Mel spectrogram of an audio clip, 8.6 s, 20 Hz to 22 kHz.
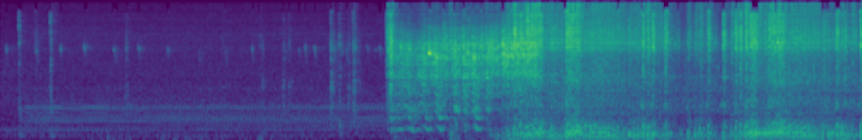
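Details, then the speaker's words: Big block Chevy 454 in a barn-find T-bucket, started with baffled exhaust tubes fitted; quiet ticking, then the V8 barks into life and settles into a deep, muffled, even rumble with a couple of blips, healthy. "All right, I'm going to fire it up real quick so you can hear it with the tubes on and you can remember what it sounded like."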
